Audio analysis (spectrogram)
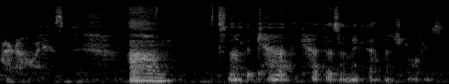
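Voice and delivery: hushed unvoiced aside; whisper. Real, not acted. Medium whispering an aside to viewers, hushed. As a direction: whisper it so nobody hears.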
